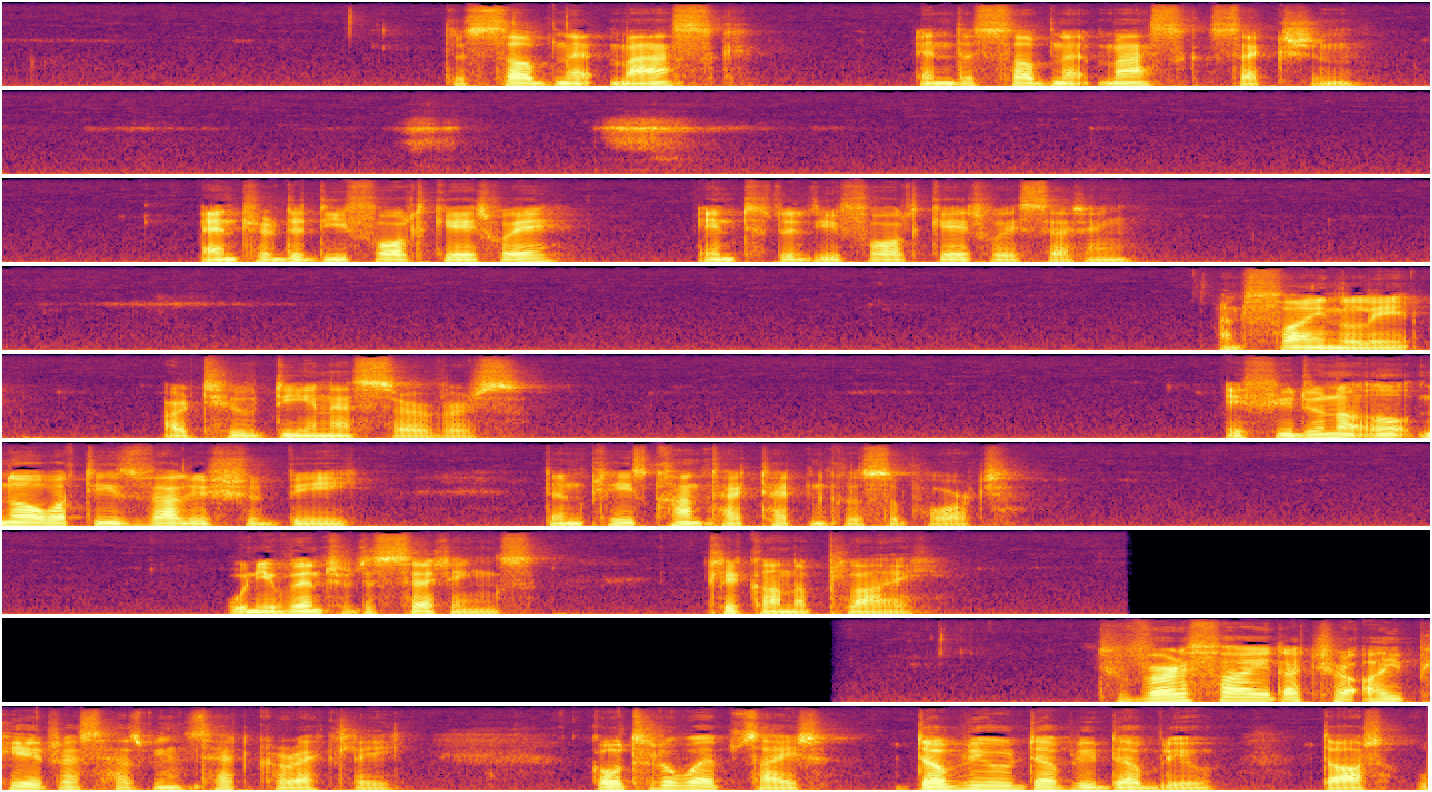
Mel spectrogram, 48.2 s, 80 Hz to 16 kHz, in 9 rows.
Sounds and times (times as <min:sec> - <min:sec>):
Inside, small room: 0:00.0 - 0:36.4, 0:40.6 - 0:48.1
Speech: 0:01.7 - 0:05.2, 0:11.4 - 0:15.0, 0:20.6 - 0:23.5, 0:26.0 - 0:28.2, 0:28.8 - 0:30.7, 0:33.0 - 0:34.2, 0:34.8 - 0:35.8, 0:41.6 - 0:44.4, 0:45.0 - 0:48.1.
